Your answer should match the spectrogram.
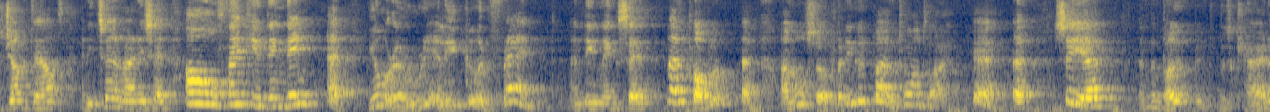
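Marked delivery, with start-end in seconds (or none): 1.9-5.4 grateful ant. Acted. 6.7-11.0 high, bright, pleased voice; breezy and proud; Ding Ding waving goodbye, high and chirpy; cheery cap. Acted.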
